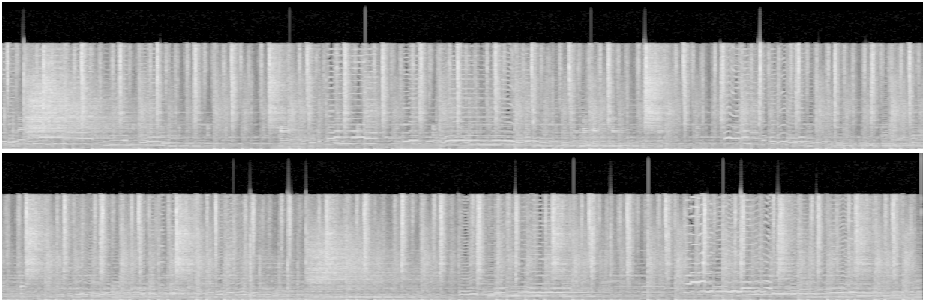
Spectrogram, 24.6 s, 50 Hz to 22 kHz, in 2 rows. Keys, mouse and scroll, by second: 0.1 `, 0.7 ctrl+r, 2.5 KP_3, 3.7-4.2 scroll down 2, 4.2 f, 6.0 ctrl+z, 10.3 KP_7, 11.1 `, 13.9 g, 15.1 `, 15.6-15.9 scroll up 1, 15.9 click, 16.4 shift+click, 17.0 g, 18.3 `, 18.5 scroll up 1, 19.1 2, 19.3 click, 20.0 shift+click, 20.5 e, 21.5 scroll up 1, 21.9 `, 22.7 click, 23.1 KP_Decimal, 23.4-23.7 scroll down 1, 23.9 `.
